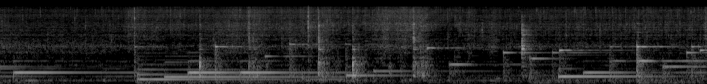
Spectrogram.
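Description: Food sizzling in a hot metal wok as it is stir-fried with a metal spatula. The sauce-coated egg and carrot hiss, and the spatula scrapes and clinks against the pan in a flurry from about two seconds in. A light background melody plays under it.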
